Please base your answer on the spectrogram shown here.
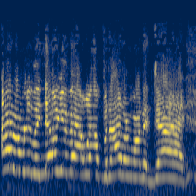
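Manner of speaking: bard voice, pleading then cheering.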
